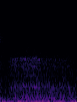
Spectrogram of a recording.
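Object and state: Nothing is struck.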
